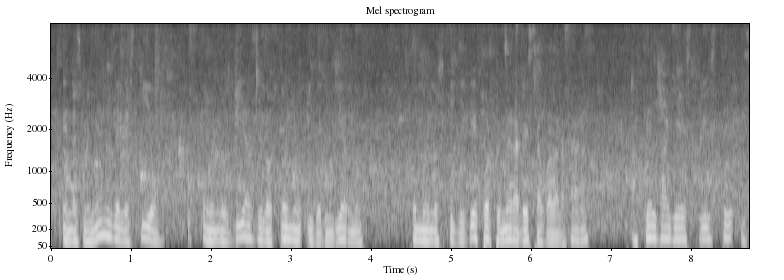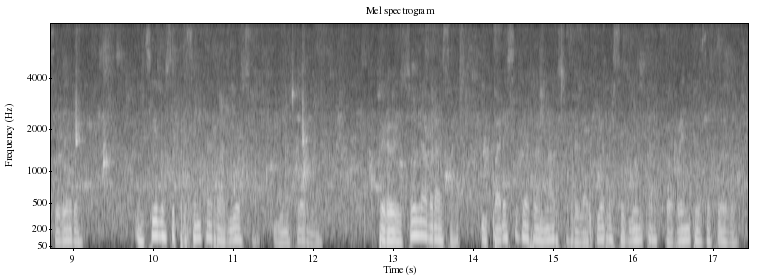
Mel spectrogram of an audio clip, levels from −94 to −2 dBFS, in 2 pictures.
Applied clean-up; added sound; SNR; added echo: none; Raindrop; 6 dB; none.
